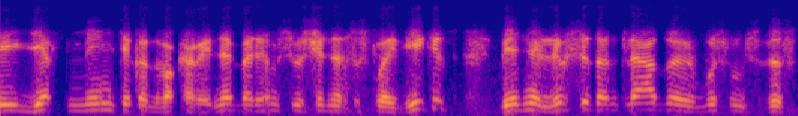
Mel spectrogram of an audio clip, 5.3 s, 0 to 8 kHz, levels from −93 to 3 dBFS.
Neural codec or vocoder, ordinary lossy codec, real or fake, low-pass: none; Opus, 16 kbps; real; 7.2 kHz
